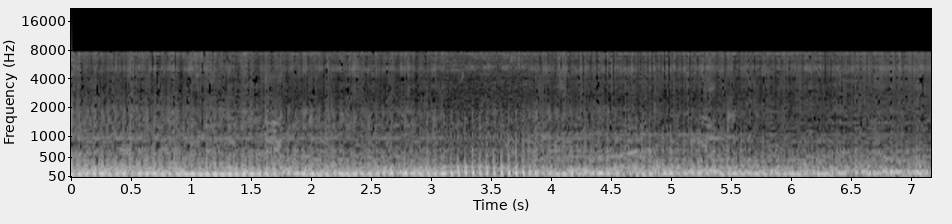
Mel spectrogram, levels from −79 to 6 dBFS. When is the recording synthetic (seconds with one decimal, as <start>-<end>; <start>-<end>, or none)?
0.0-3.1; 3.8-7.2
